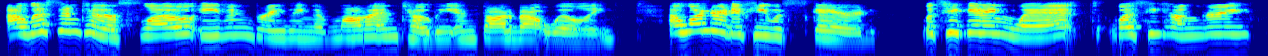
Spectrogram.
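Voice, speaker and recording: A woman reading a children's novel aloud in an expressive storytelling way. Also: high voice, normal speed, no room sound, muffled recording. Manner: expressive, acts out dialogue. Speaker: reader.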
